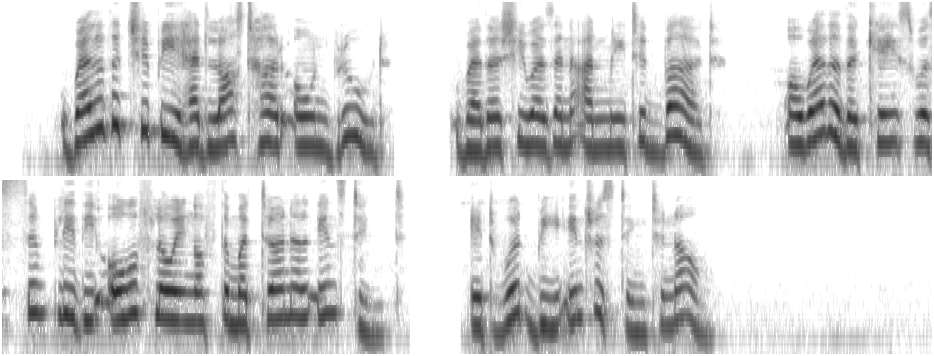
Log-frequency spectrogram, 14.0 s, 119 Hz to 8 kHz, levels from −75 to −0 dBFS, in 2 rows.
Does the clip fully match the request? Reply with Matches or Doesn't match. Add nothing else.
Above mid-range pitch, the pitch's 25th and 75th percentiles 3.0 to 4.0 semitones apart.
Matches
